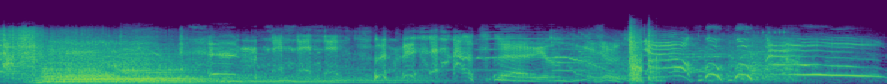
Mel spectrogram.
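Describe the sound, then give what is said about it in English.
A brand new imported Rockerari special sports car engine roars to life with a loud, deep rumble, then revs and pulls away, followed by swooping, wailing vocal-like sounds and a sharp bang near the end. “Oh, what a dream car. It's my brand new imported Rockerari special.”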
